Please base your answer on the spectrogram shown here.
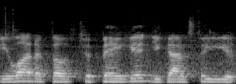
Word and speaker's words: Begin: thought it was really important that people not mispronounce Bean's name. So, in the story about Manak and Bean that they did, they had a little box that said, "Bean rhymes with Fagan."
